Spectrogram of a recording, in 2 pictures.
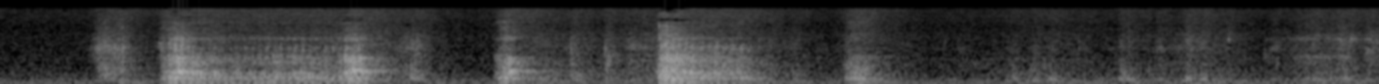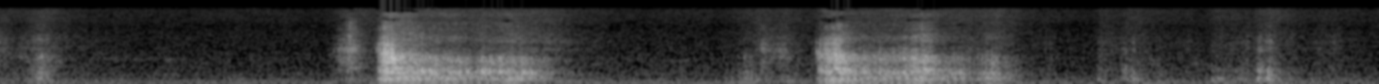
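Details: American Bully dog giving low, rough growling rumbles in broad bursts of about a second each, six or so spread irregularly with quiet gaps between, the loudest pair near the end.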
